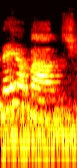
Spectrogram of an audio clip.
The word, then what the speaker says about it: baobab: It looks like it's pronounced Baobab.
